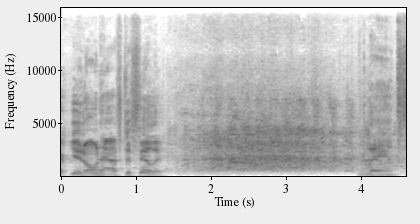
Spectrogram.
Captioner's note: laughter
